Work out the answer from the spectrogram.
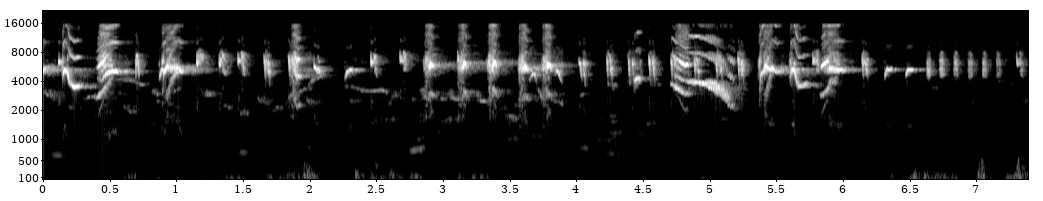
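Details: Sharp besetan song of an Oriental magpie-robin, meant to rouse rivals: dense bursts of shrill, high whistles and fast chattering notes, a swooping downward slur near the middle, and intermittent low knocking sounds underneath.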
